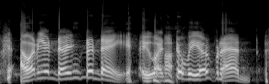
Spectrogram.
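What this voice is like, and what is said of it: Imitates another person's voice. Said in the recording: “imitating Dr. Phil”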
